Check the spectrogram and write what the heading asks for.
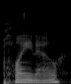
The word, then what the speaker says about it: Plano: As far as I know, it is pronounced Plano, Well, okay, but which is very far.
